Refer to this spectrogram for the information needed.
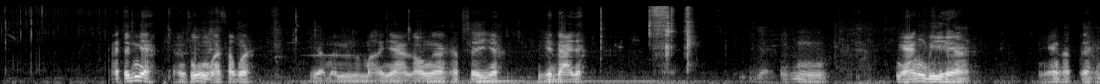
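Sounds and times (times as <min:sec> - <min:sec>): can opening crack and hiss: 0:00.0 - 0:01.1, 0:06.5 - 0:07.0.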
